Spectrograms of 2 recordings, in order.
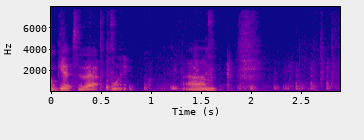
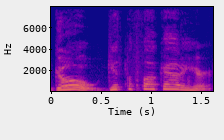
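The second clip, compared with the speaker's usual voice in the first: retold scream; 10 semitones higher than usual. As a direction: re-enact screaming him away at moderate volume. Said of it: "I just screamed".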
